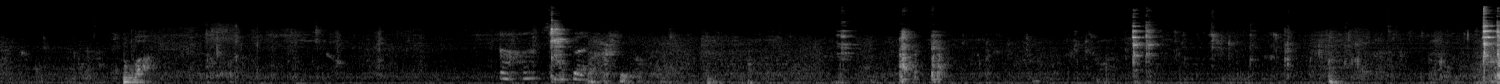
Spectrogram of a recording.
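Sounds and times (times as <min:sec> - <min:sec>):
cutlery clinking on plates: 0:08.4 - 0:09.6, 0:10.7 - 0:13.6, 0:14.7 - 0:15.0.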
